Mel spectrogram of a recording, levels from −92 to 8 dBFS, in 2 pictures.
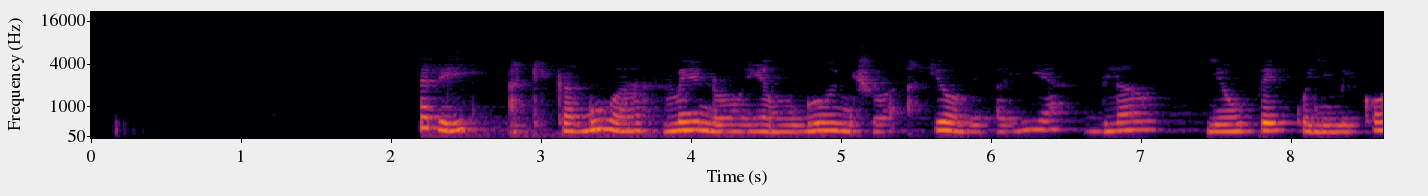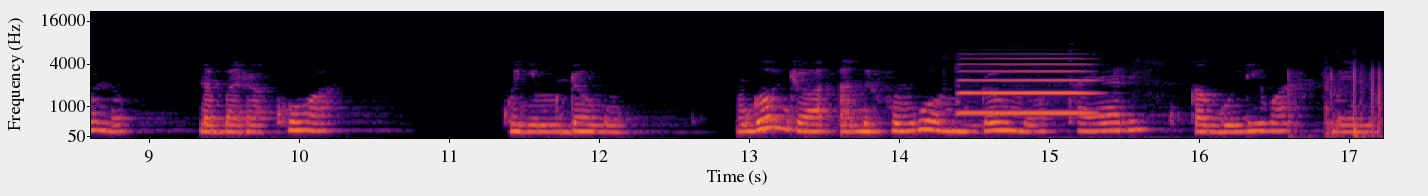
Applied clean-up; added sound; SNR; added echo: none; Wind instrument, woodwind instrument; 0 dB; reverberation time 0.3 s.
